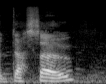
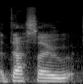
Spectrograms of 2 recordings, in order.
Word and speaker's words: Dassault: This is a, Carlos, pay attention, this is a Dassault, not Dassault. or any other pronunciation, a Dassault Falcon 8X, which is one of the French manufacturer's latest models.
